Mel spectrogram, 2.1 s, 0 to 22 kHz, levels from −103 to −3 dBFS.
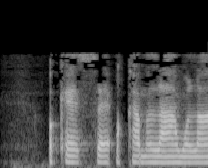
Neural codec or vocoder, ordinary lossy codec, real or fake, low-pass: codec, 44.1 kHz, 7.8 kbps, Pupu-Codec; MP3, 24 kbps; fake; 7.2 kHz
